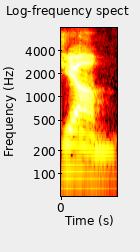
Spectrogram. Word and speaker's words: Yam: So the yam which is the heart chakra you know the the proper pronunciation is yum yum m right like yum.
